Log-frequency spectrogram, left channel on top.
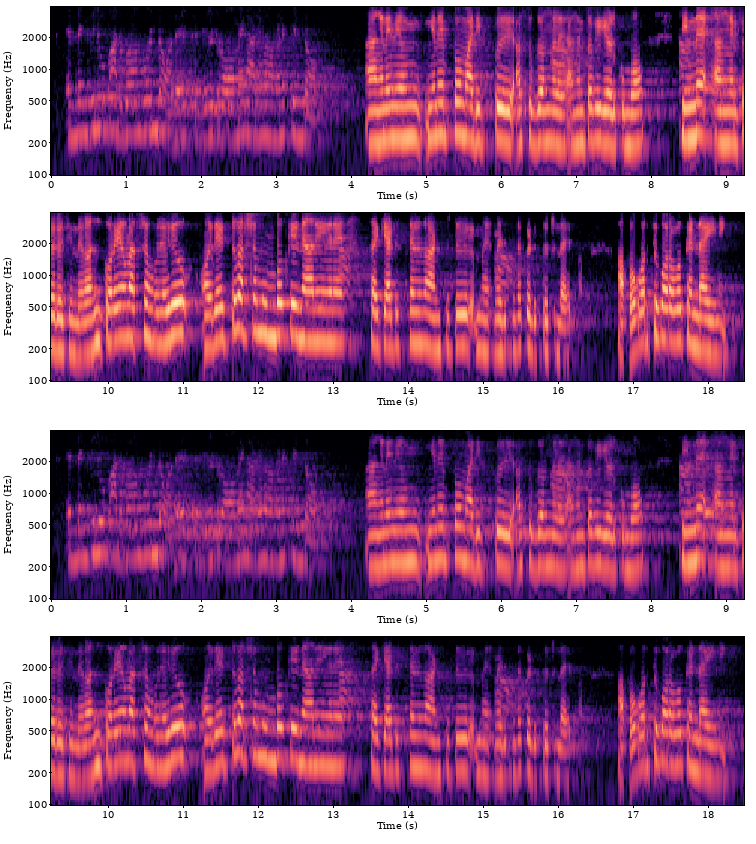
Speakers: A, on the left; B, on the left.
A: എന്തെങ്കിലും അനുഭവം കൊണ്ടോ അതായത് എന്തെലും ട്രോമോ കാര്യങ്ങളോ അങ്ങനെയൊക്കെ ഉണ്ടോ
B: അങ്ങനെ ഇങ്ങനെ ഇപ്പ മരി അസുഖങ്ങള്
A: ആഹ്
B: അങ്ങനത്തൊക്കെ കേൾക്കുമ്പോൾ പിന്നെ
A: ആണ്ല്ലേ
B: അങ്ങനെ ല്ലാതെ ഒരു ചിന്തകൾ കുറെേ വർഷം ഒരു എട്ട് വർഷം മുമ്പൊക്കെ ഞാന ഇങ്ങനെ
A: ആഹ്
B: സൈക്കയാറ്റിസ്റ്റിനൊക്കെ കാണിച്ചിട്ട് മെഡിസിന
A: ആഹ്
B: ഒക്കെ എടുത്തിട്ടുണ്ടായിരുന്നു അപ്പൊ കൊറച്ച് കുറവൊക്കെ ഉണ്ടായിന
